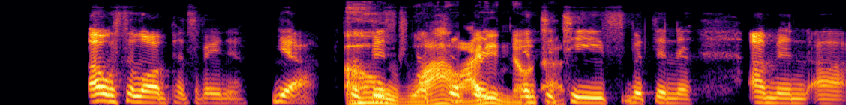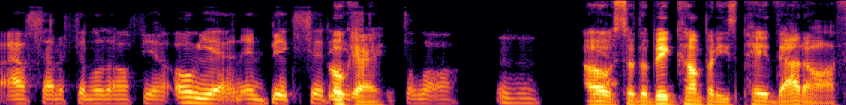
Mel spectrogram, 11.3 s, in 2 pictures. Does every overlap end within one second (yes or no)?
no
